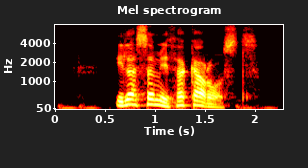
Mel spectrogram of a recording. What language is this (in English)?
Kabyle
